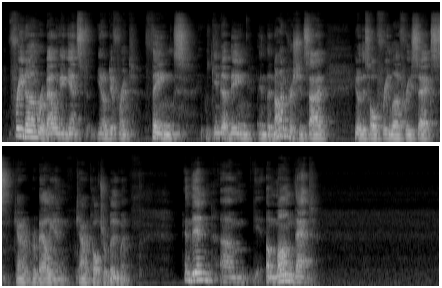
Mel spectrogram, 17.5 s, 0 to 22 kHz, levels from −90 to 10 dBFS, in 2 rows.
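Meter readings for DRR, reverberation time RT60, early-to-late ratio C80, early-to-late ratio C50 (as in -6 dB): -0.5 dB, 0.50 s, 11.5 dB, 7.0 dB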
